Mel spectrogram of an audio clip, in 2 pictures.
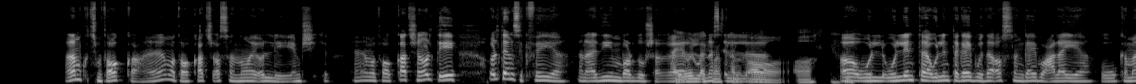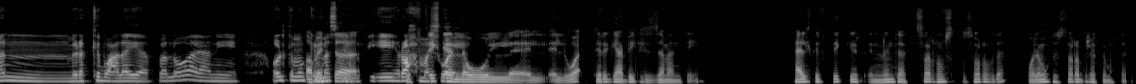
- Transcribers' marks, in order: laugh
- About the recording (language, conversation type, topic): Arabic, podcast, إيه أصعب تحدّي قابلَك في الشغل؟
